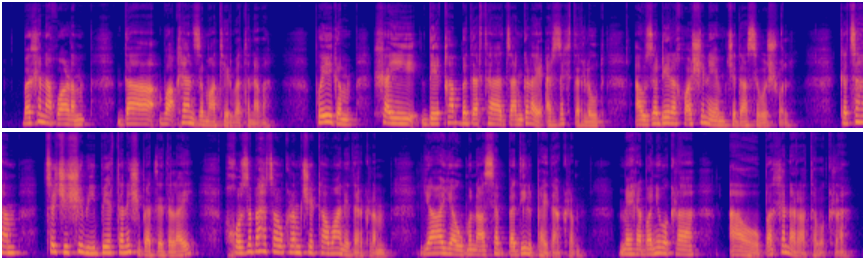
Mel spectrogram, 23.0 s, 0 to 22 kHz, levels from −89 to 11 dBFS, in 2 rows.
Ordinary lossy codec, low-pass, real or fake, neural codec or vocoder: none; none; real; none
